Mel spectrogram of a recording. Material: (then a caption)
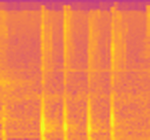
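Bread. Four short, dull taps on a fully cooled gluten-free focaccia give a hollow, low-mid knock that dies away almost instantly. The hollow sound means the bread is baked through.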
